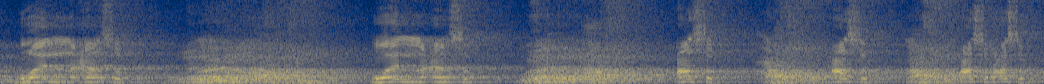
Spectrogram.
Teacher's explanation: Intinya dua-duanya mati. Sod mati, rohnya mati. Cuman rohnya jadi tebal. Alasannya karena sebelum roh mati ada huruf sod, sukun, dan sebelum huruf sod sukun ada huruf ain yang berbaris fathah. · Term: roh tebal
